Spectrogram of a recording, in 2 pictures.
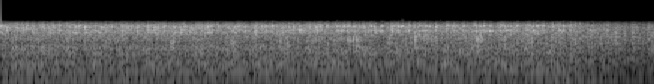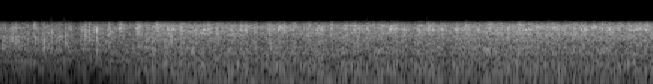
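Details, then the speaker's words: RFT Toyroña engine at idle: steady busy idle that sags and falters around three seconds, then carries on; engine stalling at idle, cause unclear. "y se apaga."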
